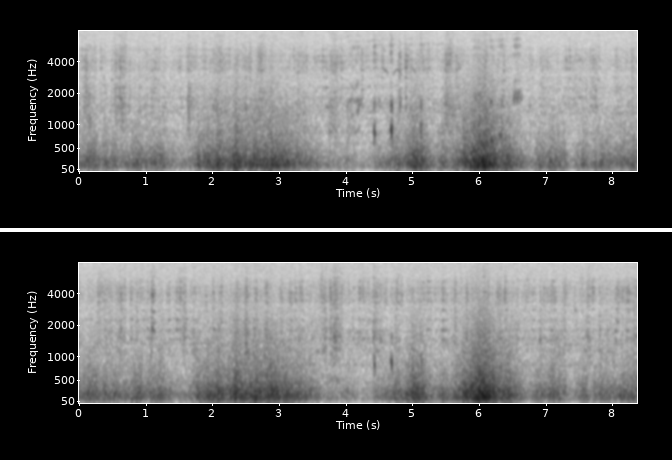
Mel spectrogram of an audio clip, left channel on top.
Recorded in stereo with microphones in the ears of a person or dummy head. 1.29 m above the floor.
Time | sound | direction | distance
4.0 | laughter | 70° left (ahead or behind) | ?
